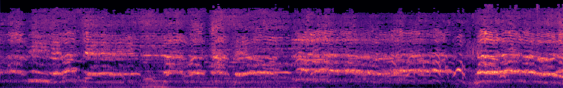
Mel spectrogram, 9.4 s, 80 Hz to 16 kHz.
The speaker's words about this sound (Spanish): Son los sonidos de la celebración de ayer, después de 80 y pico años.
